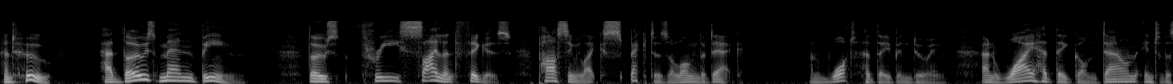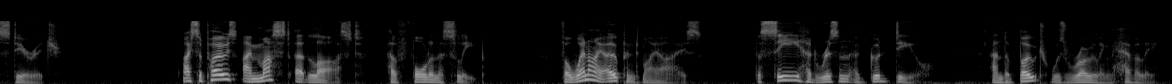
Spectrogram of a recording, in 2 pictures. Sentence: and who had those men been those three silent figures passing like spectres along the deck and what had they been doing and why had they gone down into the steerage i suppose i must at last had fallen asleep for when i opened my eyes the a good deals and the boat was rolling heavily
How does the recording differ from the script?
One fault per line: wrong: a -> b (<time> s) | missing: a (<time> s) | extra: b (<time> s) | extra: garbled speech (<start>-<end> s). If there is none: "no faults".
wrong: had -> have (15.6 s)
extra: sea had risen (19.4 s)
wrong: deals -> deal (20.7 s)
